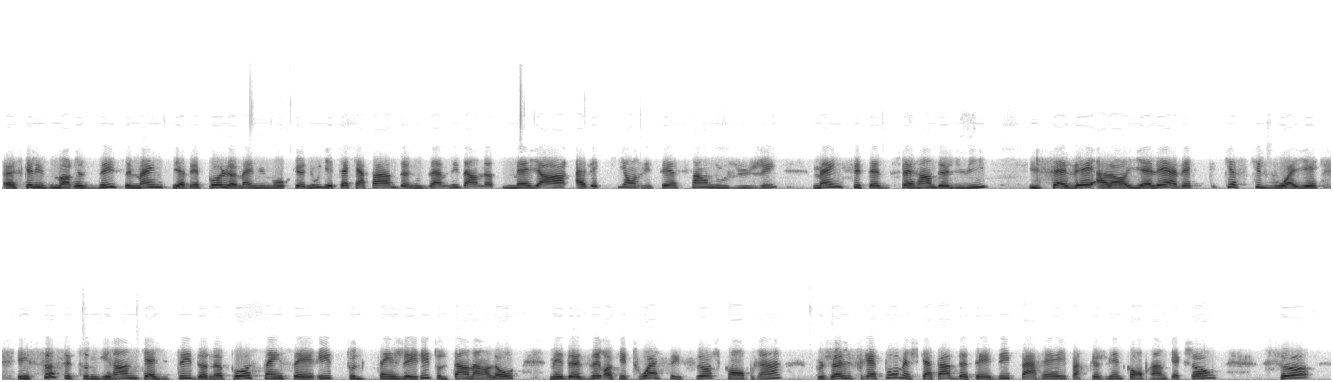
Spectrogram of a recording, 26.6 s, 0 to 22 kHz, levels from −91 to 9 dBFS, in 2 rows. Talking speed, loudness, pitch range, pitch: 210 wpm, -17 LUFS, 215-260 Hz, 235 Hz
